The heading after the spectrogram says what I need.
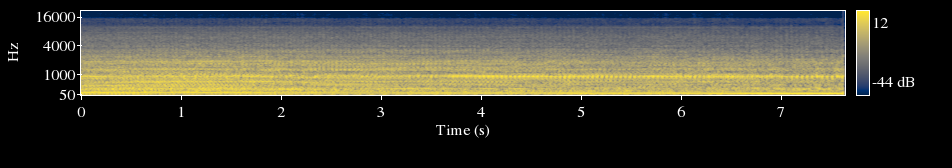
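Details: Old Ford six-cylinder restarted after being killed by sand and water ingestion: rough, uneven idle with irregular knocking under the rumble, sagging as if about to stall; internal damage from the ingested sand and water.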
